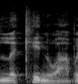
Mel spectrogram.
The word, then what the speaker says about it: Le Quesnoy: And I thought, aha, Le Quesnoy, that's how you say it, Le Quinoa. So that's how I discovered that the pronunciation is Le Quinoa, but it looks like an anglicised version, Le Quesnoy.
